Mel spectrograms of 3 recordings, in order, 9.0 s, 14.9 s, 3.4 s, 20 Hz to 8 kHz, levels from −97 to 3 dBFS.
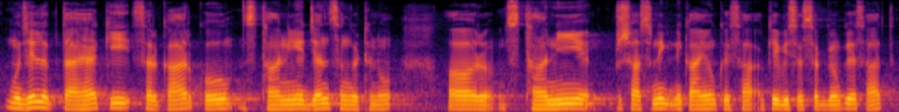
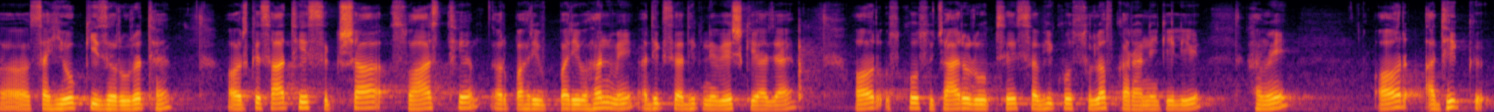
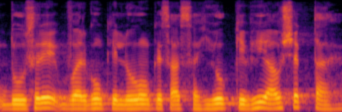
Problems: constant background noise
